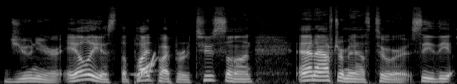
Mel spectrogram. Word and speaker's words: Tucson: that would be spelled to saunas and tucson t-u-c-s-o-n uh though it's pronounced tucson it's spelled as if it were tucson put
